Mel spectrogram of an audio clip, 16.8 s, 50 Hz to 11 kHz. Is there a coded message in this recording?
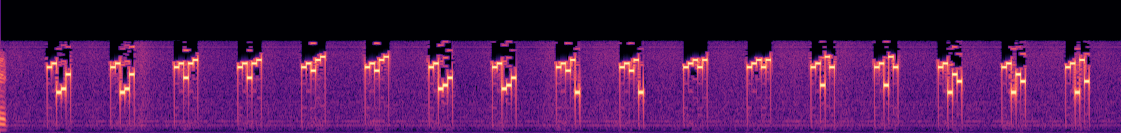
Yes: five-tone selective call (ZVEI) from 0.7 to 16.3 s, heard as quick runs of five tones, tones of about 70 ms, with speech. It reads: 89126 89126 89590 89590 89700 89700 89235 89235 89701 89701 89080 89080 89338 89338 89164 89164 89104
